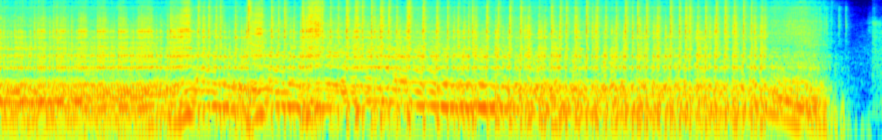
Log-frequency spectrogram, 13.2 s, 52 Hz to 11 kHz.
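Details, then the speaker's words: First start of a Wave Blaster jet ski after a 701-to-1100 engine swap, with temporary exhaust. Very loud, raw two-stroke crackle rises and falls with throttle, with no water muffling. The exhaust runs dry with no cooling water; owner suspects misplumbed water pipes, unconfirmed. "It was just all exhaust gas. Water going in there will help quieten it too. That's going to be loud when you're up on the plane."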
